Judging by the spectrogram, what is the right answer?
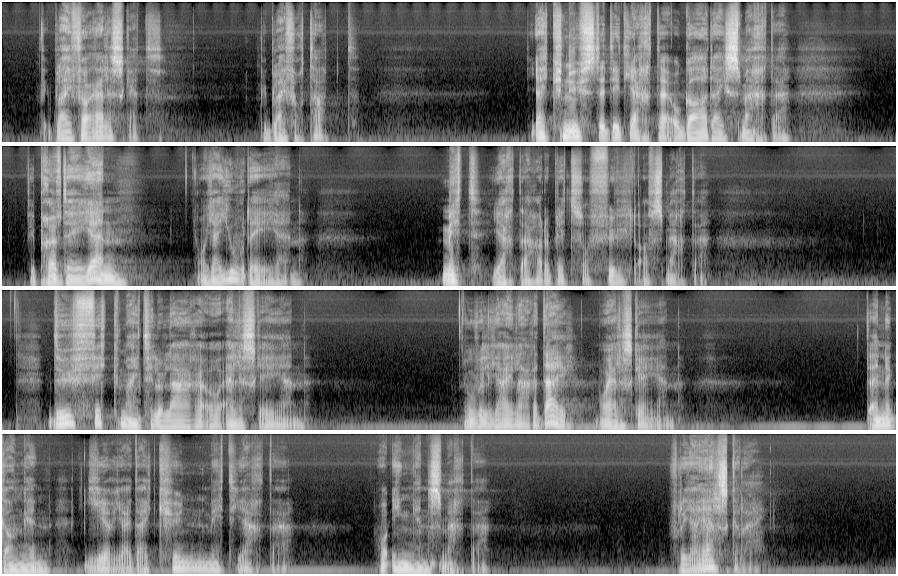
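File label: norwegian voiceovers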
